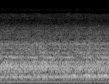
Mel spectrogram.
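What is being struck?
Nothing is struck.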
